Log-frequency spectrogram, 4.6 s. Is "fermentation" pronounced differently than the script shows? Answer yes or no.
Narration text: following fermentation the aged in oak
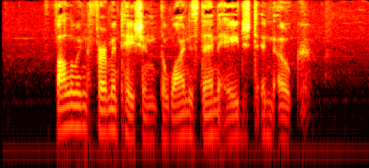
no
